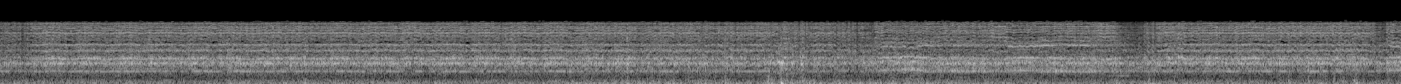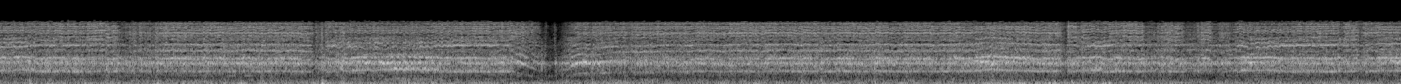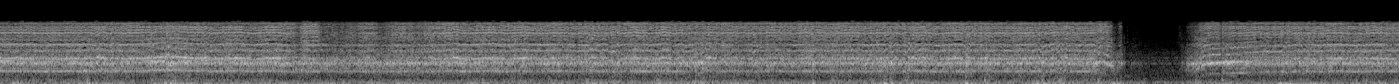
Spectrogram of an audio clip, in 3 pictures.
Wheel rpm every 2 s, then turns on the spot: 160, 160, 160, 160, 170, 160, 160, 160, 160, 120, 150, 160, 160, 160, 160, 160, 160, 160, 160, 100, 150.
none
